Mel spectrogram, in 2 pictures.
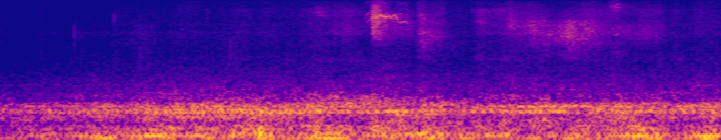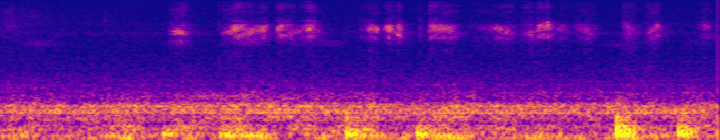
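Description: A pen or chalk scratches out working during a maths lesson on percentages, a quiet, uneven run of short strokes over a steady low hum, with a few sharper taps near the end.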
